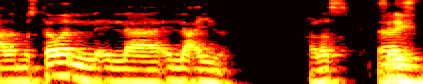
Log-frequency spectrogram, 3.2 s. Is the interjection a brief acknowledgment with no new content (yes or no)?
yes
